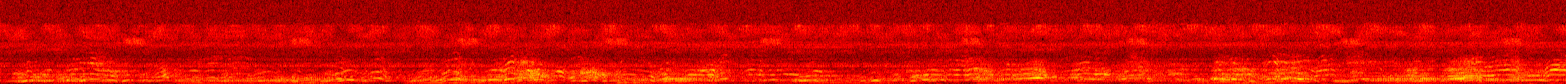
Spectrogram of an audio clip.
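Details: In Zambia, where lions had been hunting, spotted hyenas (Crocuta crocuta) howl to call for reinforcements, then raise a loud, overlapping chorus of whoops and cackles while mobbing a lion to drive it off its prey.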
